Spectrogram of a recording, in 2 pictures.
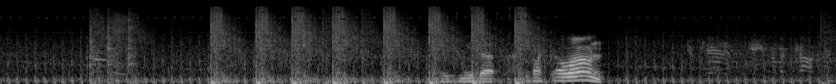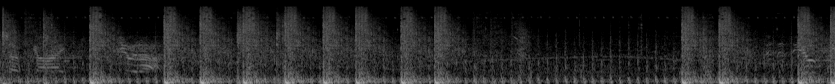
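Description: Pistol shots ring out one after another.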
